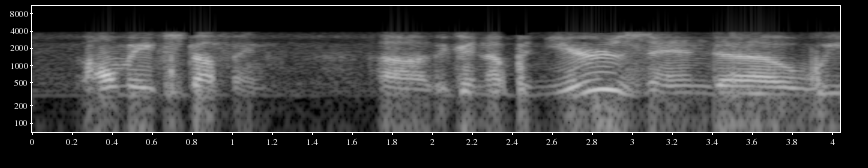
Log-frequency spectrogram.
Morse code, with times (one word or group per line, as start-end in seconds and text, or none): none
